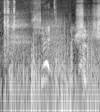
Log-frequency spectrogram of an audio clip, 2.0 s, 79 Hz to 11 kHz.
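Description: A 115 lb barbell dropped from a snatch lands on grass with one dull thud at the start, over steady wind rumble on the microphone, with brief low voice sounds in the middle.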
